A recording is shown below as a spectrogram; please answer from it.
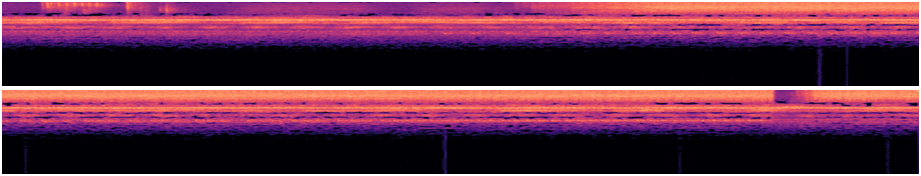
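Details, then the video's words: Rainforest crickets form a continuous shrill chorus of layered high buzzing trills that holds steady throughout, with a short soft gap near the end and nothing heard in the low range. "Rainforest Crickets"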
